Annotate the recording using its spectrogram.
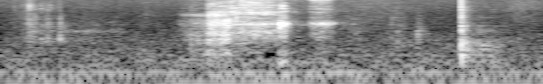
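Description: A man gasps for breath nearby.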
